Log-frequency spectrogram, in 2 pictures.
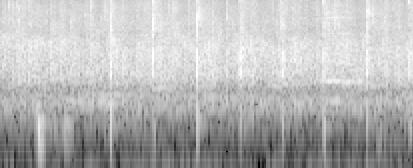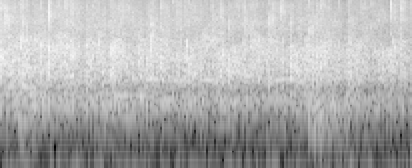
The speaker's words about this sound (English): Clap your hands and give God praise tonight.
